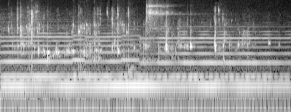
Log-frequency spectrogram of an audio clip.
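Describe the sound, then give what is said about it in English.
A commander pours an orange drink steadily into a glass in her private quarters, with splashy, trickling bursts over a constant low electronic hum; no one speaks. “In her private quarters, the Romulan commander pours a drink.”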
